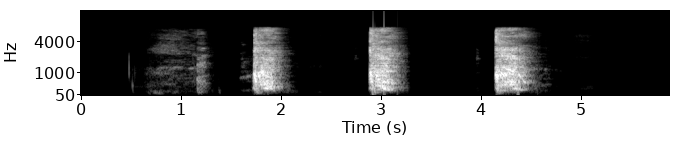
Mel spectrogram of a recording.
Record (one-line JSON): {"three_cough_length": "5.9 s", "three_cough_amplitude": 30202, "three_cough_signal_mean_std_ratio": 0.31, "survey_phase": "alpha (2021-03-01 to 2021-08-12)", "age": "45-64", "gender": "Male", "wearing_mask": "No", "symptom_cough_any": true, "smoker_status": "Never smoked", "respiratory_condition_asthma": false, "respiratory_condition_other": false, "recruitment_source": "Test and Trace", "submission_delay": "1 day", "covid_test_result": "Positive", "covid_test_method": "RT-qPCR", "covid_ct_value": 16.3, "covid_ct_gene": "ORF1ab gene", "covid_ct_mean": 16.5, "covid_viral_load": "3900000 copies/ml", "covid_viral_load_category": "High viral load (>1M copies/ml)"}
